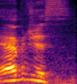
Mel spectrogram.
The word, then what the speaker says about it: Abhijith: We've also got a new order from oh my goodness, Abhijith. Oh, I got it right. Abhijith. He already said in chat right here that we got it right. Abijith.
